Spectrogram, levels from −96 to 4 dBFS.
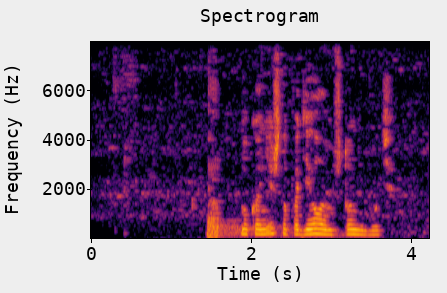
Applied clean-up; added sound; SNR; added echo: classical method Wiener filter.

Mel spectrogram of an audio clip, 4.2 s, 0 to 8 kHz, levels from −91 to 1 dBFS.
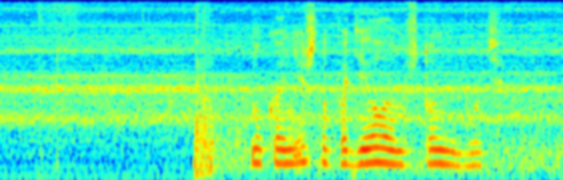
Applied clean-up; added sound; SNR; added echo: none; Hiss / Fire; 6 dB; none.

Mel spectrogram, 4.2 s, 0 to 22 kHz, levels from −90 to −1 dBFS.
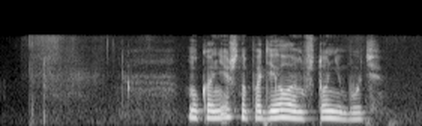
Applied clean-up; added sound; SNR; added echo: none; none; none; none.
